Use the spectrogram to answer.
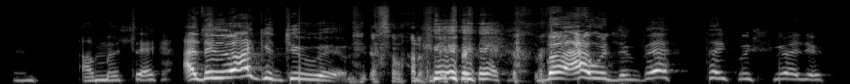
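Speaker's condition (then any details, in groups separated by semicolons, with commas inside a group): Cerebral palsy; speech impairment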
